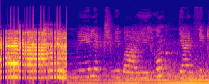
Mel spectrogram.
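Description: A song with singing and a sharp beat plays loudly, then cuts off abruptly about a second in. A young girl's voice follows, speaking in a lilting, sing-song way over a steady low hum.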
